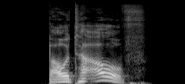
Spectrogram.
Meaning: inflection of aufbauen: 1. first/third-person singular preterite 2. first/third-person singular subjunctive II
- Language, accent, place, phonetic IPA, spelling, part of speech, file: German, Germany, Berlin, [ˌbaʊ̯tə ˈaʊ̯f], baute auf, verb, De-baute auf.ogg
